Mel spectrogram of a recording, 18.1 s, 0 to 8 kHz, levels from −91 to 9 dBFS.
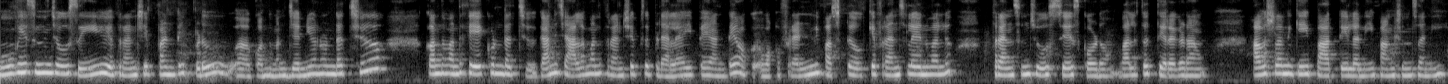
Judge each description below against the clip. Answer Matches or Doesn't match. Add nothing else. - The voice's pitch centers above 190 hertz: Matches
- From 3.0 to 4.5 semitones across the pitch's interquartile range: Matches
